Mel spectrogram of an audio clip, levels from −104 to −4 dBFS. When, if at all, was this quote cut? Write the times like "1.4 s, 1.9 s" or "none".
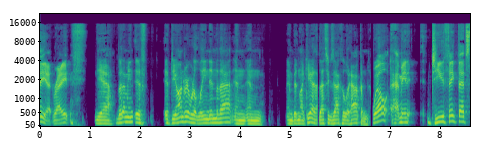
1.8 s, 5.5 s, 6.6 s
